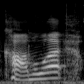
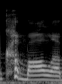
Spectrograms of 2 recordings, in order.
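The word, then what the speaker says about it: Kamala: Yeah, I got cancelled for mispronouncing Kamla. Also, everybody in California has called her Camala my whole life.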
